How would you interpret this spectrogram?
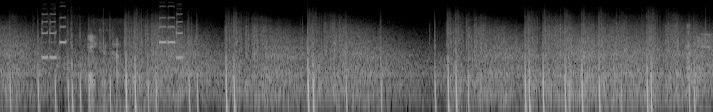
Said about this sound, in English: I hear gunfire to our west as well, directly behind the extract point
